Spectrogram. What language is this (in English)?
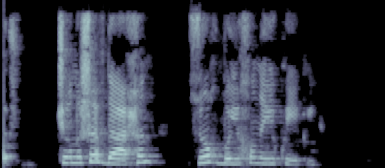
Abkhazian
